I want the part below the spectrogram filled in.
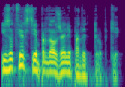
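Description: A male narrator reads a story aloud with expressive, storytelling delivery. His pitch moves lively up and down. The recording is dry and close to the mic. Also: brisk, no echo. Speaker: audiobook narrator. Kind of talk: scripted narration.

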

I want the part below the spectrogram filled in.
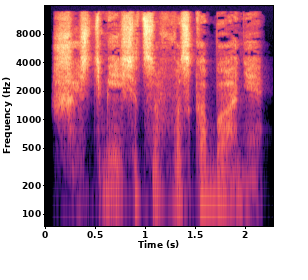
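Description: A man's voice: medium pitch, big pitch swings, moderate pace, a little mellow, slightly rough, voice pushed up. A man reading aloud and voicing a tense, earnest teenage schoolboy wizard.

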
